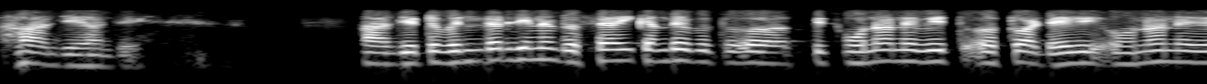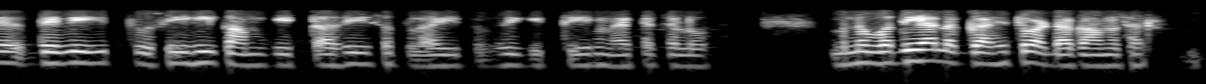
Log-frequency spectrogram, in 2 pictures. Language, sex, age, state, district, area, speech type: Punjabi, male, 45-60, Punjab, Jalandhar, urban, conversation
